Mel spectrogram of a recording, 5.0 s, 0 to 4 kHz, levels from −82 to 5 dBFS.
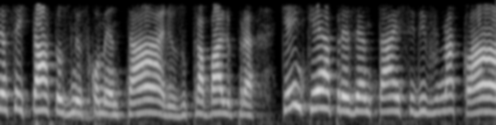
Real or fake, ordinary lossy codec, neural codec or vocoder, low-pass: fake; none; vocoder, 44.1 kHz, 128 mel bands every 256 samples, BigVGAN v2; 3.6 kHz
